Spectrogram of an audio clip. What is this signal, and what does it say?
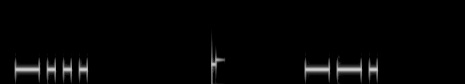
Morse code, heard as a keyed tone, about 15 wpm, 700 Hz. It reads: B G
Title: Single Letter-Number 15wpm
